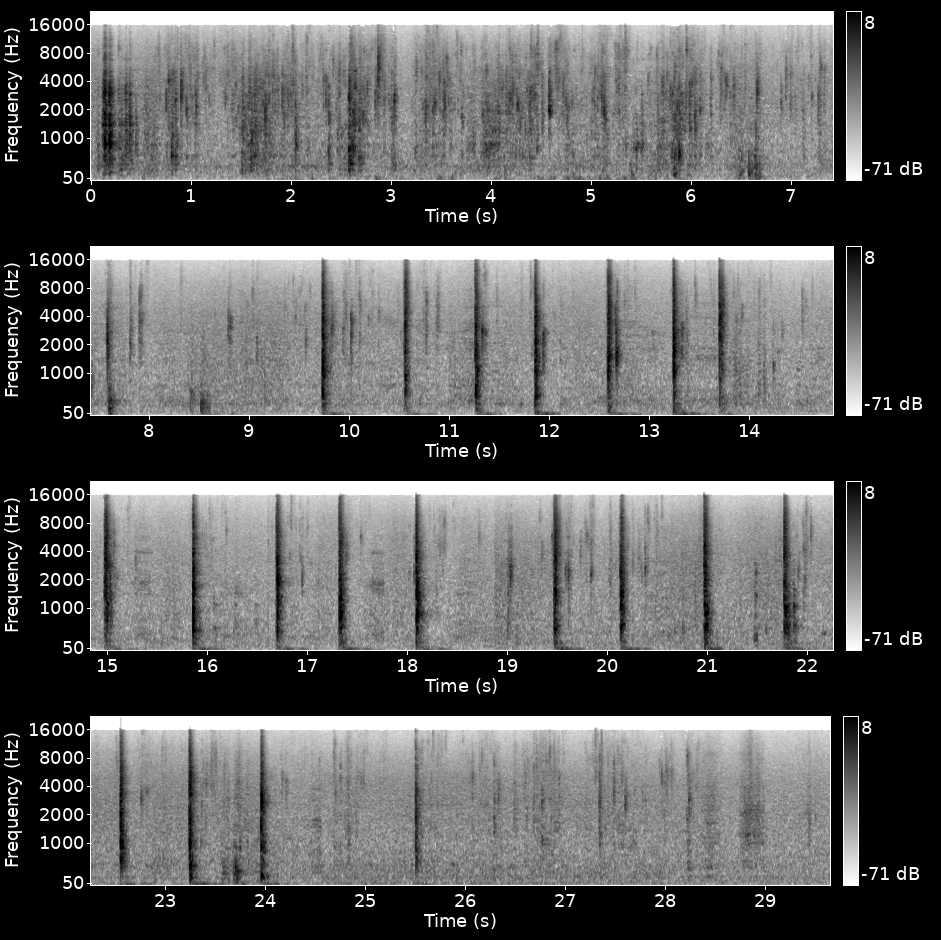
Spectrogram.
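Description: Hand-tool work: first softer, irregular noises, then from about ten seconds in a run of sharp, evenly spaced strikes, roughly one every three-quarters of a second, that stops a little before the end.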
